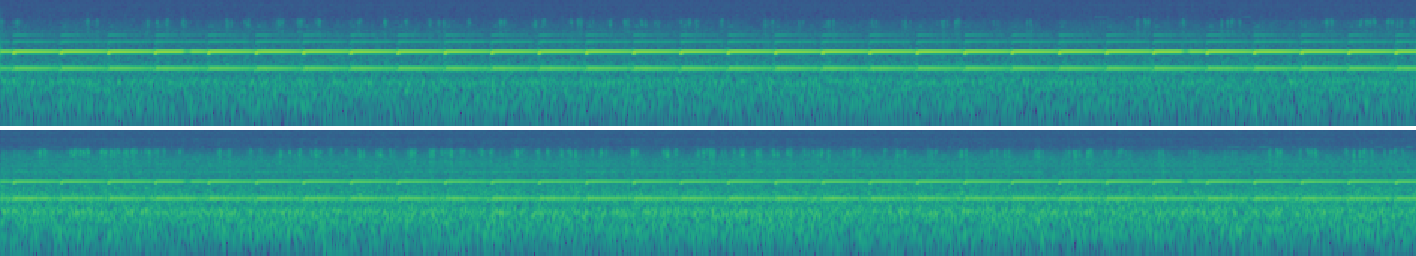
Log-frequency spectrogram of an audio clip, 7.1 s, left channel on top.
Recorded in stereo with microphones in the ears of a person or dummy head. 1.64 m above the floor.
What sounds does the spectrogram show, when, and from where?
0.0 s a vehicle: 45° left (ahead or behind)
